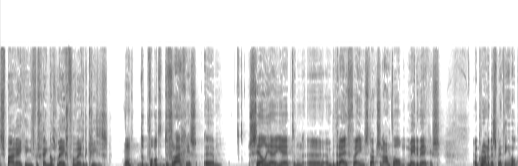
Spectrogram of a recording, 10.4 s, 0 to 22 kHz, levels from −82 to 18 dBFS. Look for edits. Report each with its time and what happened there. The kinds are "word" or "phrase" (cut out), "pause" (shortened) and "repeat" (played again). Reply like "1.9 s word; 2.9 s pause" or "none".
none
